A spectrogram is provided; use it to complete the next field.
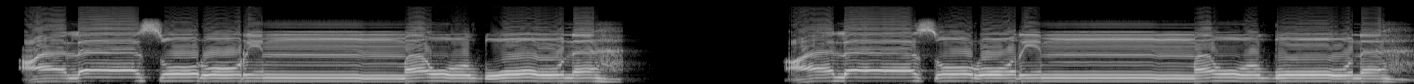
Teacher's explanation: Selanjutnya ala dua harokat sururim idgham bi gunnah ditahan mau tidak mau tetapi maudhu namanya mau itu adalah layin maudhu dengan isti'la tidak du tapi du dengan menegangkan pangkal lidah natin menjadi nah.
